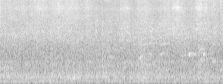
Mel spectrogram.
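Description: Electric bumper cars (dodgems) running on the arena's metal floor: a steady, loud rolling rumble of the cars' wheels and drive, with a faint voice or two over it.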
